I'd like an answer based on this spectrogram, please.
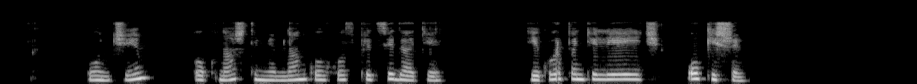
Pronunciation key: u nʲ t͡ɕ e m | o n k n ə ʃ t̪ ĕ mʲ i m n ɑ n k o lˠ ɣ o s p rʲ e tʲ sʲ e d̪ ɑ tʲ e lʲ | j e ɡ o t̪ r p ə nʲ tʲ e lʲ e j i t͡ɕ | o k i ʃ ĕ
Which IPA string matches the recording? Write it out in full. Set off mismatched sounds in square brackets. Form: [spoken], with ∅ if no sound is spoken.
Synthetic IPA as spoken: u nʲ t͡ɕ e m | o [∅] k n [ɑ] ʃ t̪ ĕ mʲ [e] m n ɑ n k o lˠ [x] o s p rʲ e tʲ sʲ e d̪ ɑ tʲ e lʲ | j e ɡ o [∅] r p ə nʲ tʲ e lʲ e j i t͡ɕ | o k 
